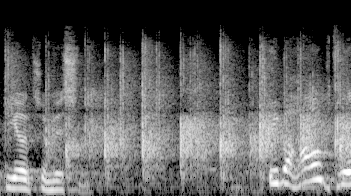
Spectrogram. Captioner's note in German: Beifall AfD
